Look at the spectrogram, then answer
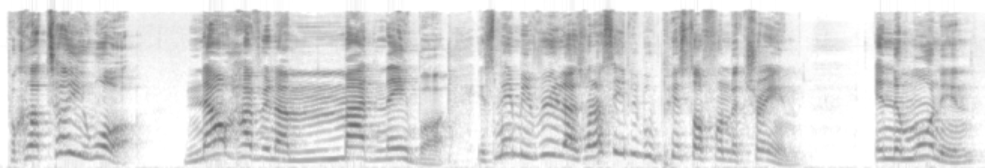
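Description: A man's voice: very high-pitched, fairly quick. A man, co-hosting a podcast in casual chat, a father who tells stories and acts out the voices he quotes. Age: adult with children. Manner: expressive, acts out quoted speech. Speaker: podcast co-host.

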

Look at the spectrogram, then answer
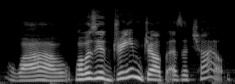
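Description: A woman's voice: medium pitch, animated, unhurried, no room sound, faint music behind. A woman hosting a podcast, formally reading out prepared questions. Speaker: podcast host.

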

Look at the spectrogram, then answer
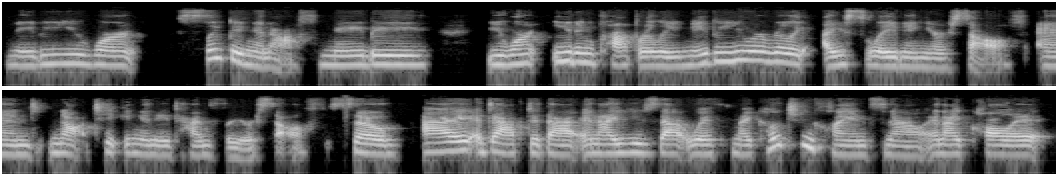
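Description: Calm, lower-voiced woman explaining like a counselor. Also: normal speed. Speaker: guest, therapist and coach. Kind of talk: explanatory interview talk.

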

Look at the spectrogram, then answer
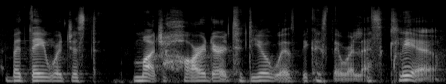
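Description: Woman from sudan talking about her book, bright crisp tone, lots of ums. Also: deep voice, little pitch movement, measured pace. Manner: thoughtful, frequent um fillers. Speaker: author and guest speaker. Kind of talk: conversational talk.

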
